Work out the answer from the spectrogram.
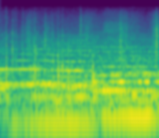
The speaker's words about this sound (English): As the colt trots through a narrow pass, Neera runs after him, pumping her arms. As she begins to catch up, the colt breaks into a gallop up a winding path.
